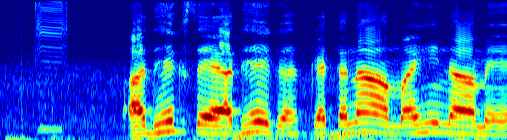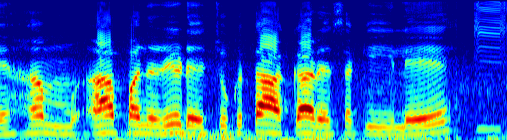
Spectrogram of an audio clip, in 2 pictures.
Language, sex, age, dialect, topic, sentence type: Bhojpuri, male, 18-24, Northern, banking, question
